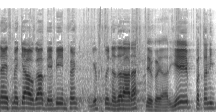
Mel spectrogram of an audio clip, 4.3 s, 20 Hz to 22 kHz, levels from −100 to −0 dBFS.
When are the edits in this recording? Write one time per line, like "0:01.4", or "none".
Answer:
0:02.9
